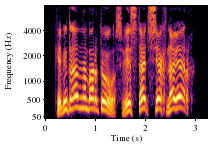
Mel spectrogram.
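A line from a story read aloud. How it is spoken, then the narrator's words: Booming proclamation. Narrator (Russian): старпом шхуны лейтенант Якимович громовым голосом провозгласил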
